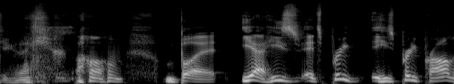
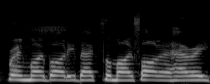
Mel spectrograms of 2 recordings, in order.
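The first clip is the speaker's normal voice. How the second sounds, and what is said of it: Impersonation of a film character. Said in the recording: “Flawless impersonation.”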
